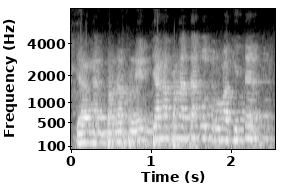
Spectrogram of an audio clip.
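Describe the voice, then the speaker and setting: Lively preacher in an echoey hall. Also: male voice, high-pitched, a little fast. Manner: lively, joking, slangy. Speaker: religious preacher. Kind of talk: informal sermon with storytelling. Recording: echoey, distant room mic with faint ambient noise.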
